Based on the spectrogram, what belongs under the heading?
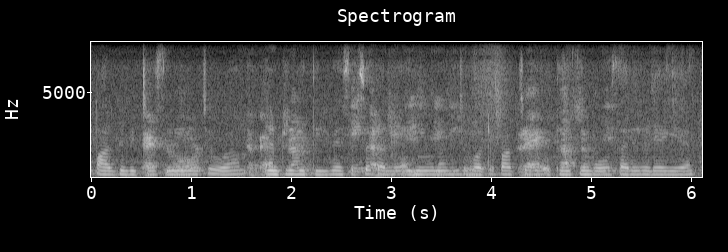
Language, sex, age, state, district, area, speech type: Punjabi, female, 30-45, Punjab, Gurdaspur, urban, spontaneous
